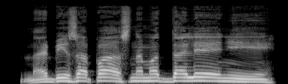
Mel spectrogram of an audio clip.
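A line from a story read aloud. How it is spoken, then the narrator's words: Giant's growl. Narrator (Russian): рыкнул великан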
